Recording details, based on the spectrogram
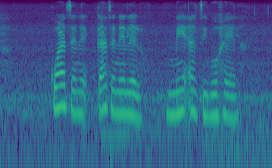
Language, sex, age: Tswana, female, 21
